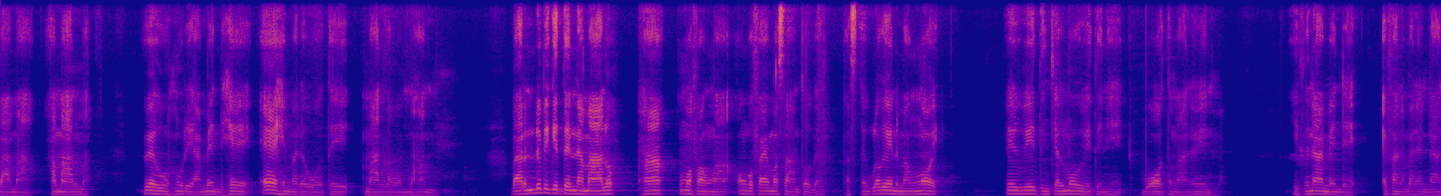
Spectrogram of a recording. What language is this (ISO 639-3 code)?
bjt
